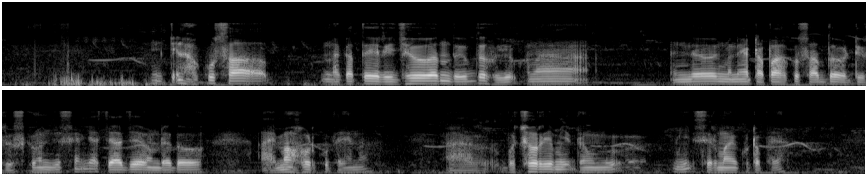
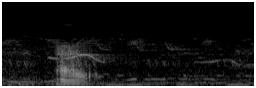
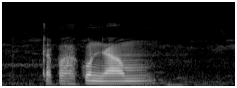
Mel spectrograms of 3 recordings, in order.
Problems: background sounds at intervals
